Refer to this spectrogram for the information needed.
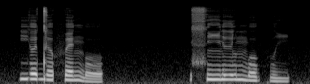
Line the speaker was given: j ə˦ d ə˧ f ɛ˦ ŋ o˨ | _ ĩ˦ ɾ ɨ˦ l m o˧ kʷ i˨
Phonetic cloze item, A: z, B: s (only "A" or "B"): B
